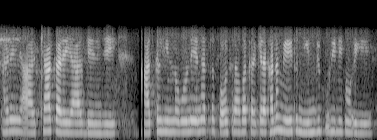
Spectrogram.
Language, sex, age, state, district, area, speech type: Hindi, female, 60+, Madhya Pradesh, Bhopal, urban, conversation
